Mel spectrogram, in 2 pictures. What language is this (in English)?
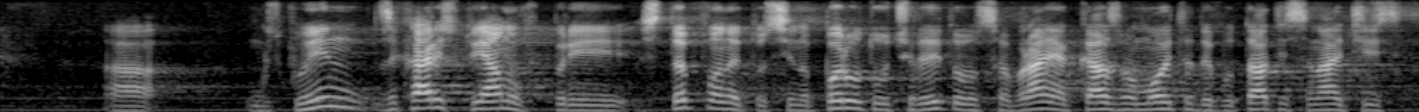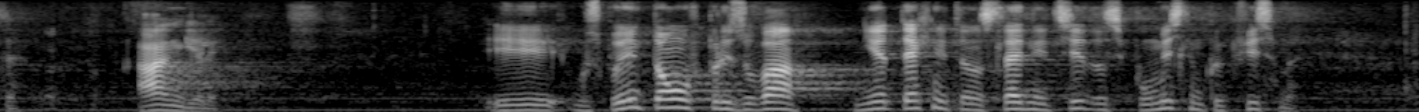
Bulgarian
